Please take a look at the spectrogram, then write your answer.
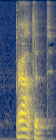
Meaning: present participle of praten
- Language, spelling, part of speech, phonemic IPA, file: Dutch, pratend, verb, /ˈpratənt/, Nl-pratend.ogg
